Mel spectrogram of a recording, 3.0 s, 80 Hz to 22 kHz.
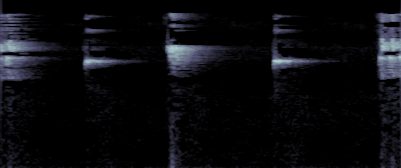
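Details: Konin sunbird giving separate sharp, high whistled notes roughly every 0.7 seconds, some slurred downward, ending on the start of a buzzy trill; a vigorous gacor song.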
